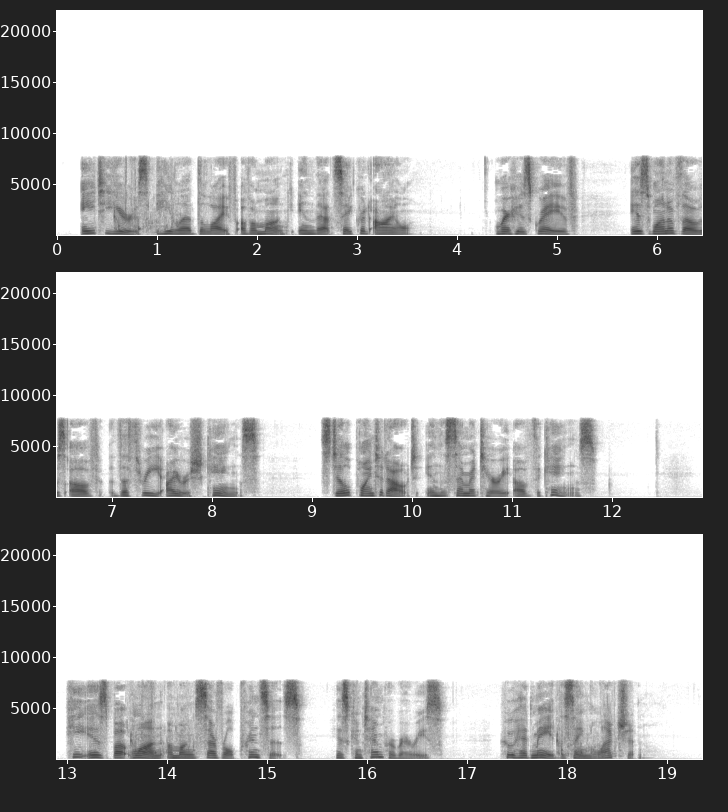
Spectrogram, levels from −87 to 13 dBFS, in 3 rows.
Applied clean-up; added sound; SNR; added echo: neural mask model RNNoise.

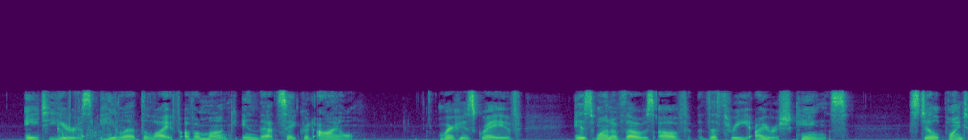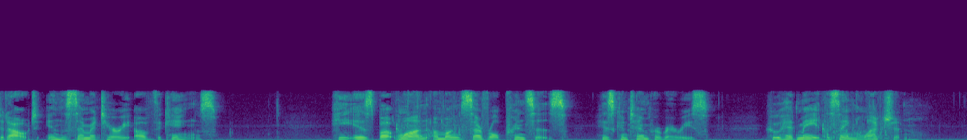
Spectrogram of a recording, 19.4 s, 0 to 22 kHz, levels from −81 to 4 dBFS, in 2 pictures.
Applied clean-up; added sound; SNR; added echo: none; Splash, splatter; 13 dB; none.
